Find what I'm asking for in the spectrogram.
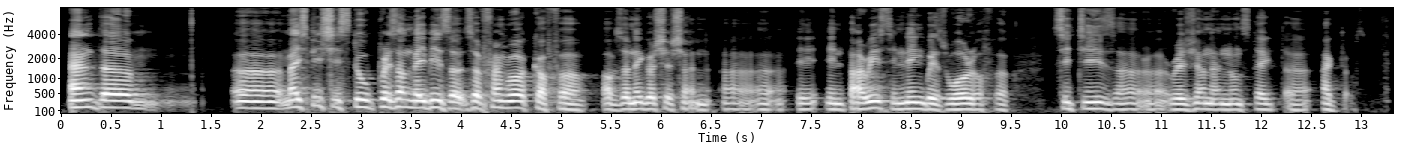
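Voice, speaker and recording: A man with a strong French accent talks at a fairly slow pace. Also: medium pitch for a man, ordinary pitch variation. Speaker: city councillor. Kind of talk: panel presentation. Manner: halting.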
